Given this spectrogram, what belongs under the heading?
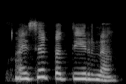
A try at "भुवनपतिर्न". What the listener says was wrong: No, again you're saying patir. Patir.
